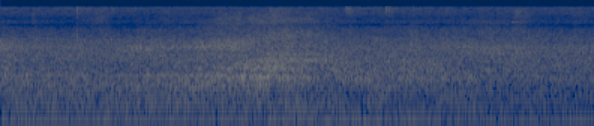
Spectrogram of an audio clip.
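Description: Steady low engine drone heard from inside a car, swelling slightly about halfway through.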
